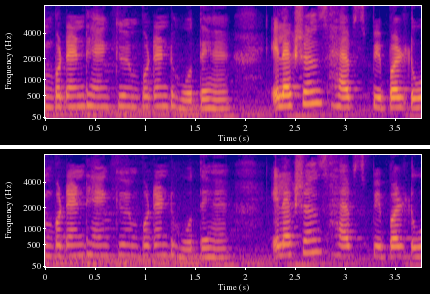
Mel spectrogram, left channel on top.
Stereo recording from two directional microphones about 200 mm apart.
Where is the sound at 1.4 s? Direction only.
35° left (ahead or behind).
